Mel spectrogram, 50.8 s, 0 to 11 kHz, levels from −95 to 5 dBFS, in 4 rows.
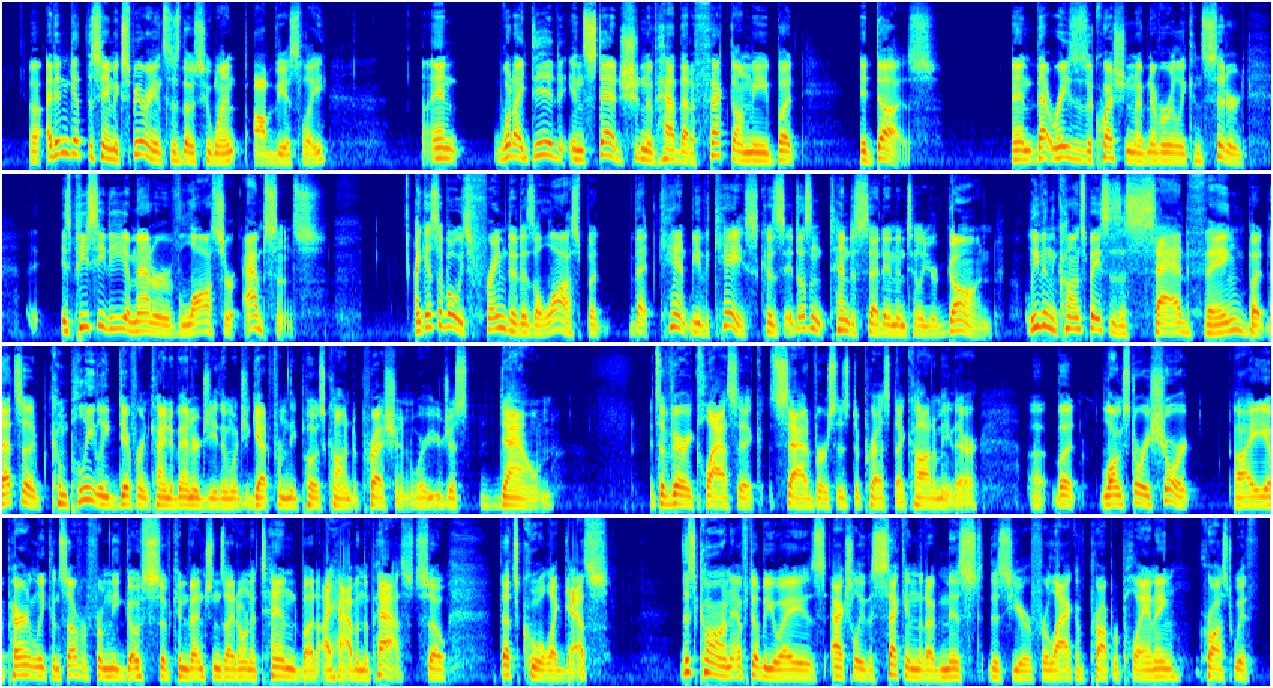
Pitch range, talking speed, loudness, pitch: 115-150 Hz, 180 wpm, -22 LUFS, 125 Hz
